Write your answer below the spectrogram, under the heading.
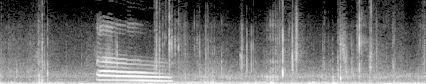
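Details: Domestic cat, one of a pair described as a clingy Ragdoll and a shy Siamese, gives a single clear, drawn-out meow that falls slightly in pitch, about three quarters of a second long, over a low steady rumble and scattered clicks.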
